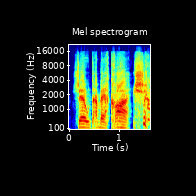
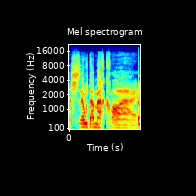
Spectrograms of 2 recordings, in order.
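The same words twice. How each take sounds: First: Slow drawl with a diphthong; mock rapper accent. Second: Slow diphthong drawl; mock rapper accent. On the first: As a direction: imitate his drawl, slowly. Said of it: "Il a fait une diphtongue comme ça". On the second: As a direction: drag the vowels slowly. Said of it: "une diphtongue comme ça".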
